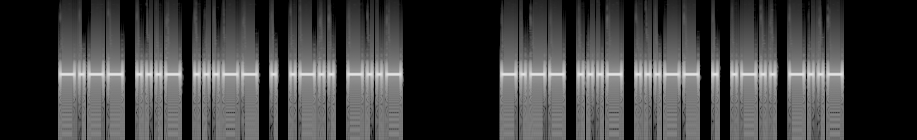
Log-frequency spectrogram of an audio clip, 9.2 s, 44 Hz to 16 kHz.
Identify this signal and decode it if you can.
Morse code, heard as a keyed tone, about 25 wpm, 700 Hz. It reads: YV3ELX YV3ELX
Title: DXCC-100 Call Signs - 6 Characters - Repeated 2x - 25wpm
